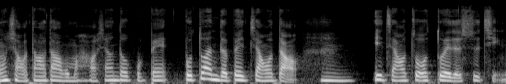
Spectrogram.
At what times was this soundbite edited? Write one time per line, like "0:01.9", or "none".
0:03.6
